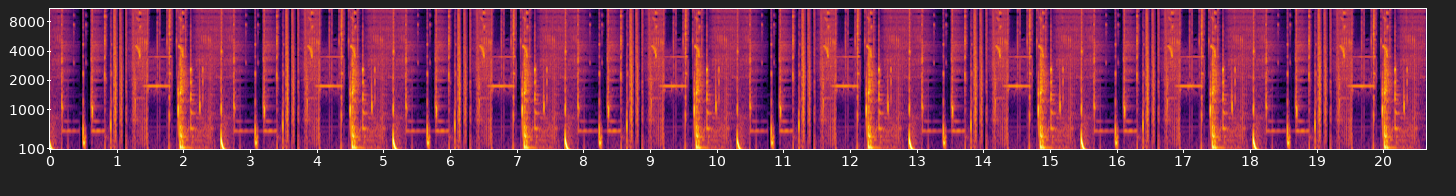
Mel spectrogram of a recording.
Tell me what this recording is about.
slow metal
loop, minimal, harsh, percussion, beat, techno, industrial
